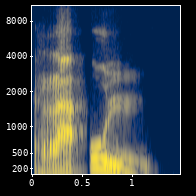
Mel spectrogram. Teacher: la mayor energía articulatoria o acento de voz está en la vocal cerrada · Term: hiato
